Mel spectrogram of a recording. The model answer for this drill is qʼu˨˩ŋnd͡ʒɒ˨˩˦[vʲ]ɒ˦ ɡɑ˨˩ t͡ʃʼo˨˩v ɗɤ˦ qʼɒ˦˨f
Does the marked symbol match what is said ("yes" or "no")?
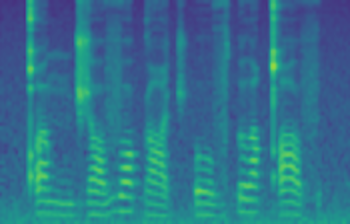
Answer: no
